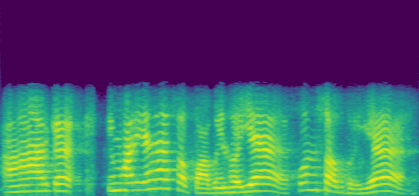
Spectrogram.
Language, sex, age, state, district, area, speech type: Maithili, female, 60+, Bihar, Samastipur, urban, conversation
